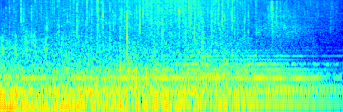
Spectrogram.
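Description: Fire-and-explosion transition sound effect over music: a sudden loud blast with crackling, held under a steady low drone, fading away near the end.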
